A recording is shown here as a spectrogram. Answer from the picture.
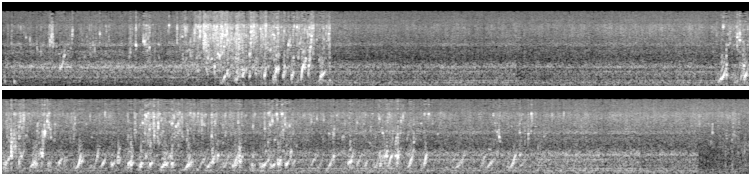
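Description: Bubbling and gurgling of exhaled air streaming up from divers making a free ascent, over a steady hum. A short burst of bubbling comes about two seconds in, and a longer, louder run from about seven to twelve seconds.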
